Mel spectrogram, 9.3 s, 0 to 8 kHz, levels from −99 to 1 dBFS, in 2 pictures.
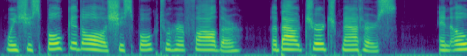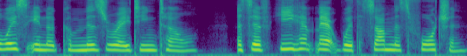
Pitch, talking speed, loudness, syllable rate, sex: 235 Hz, 175 wpm, -18 LUFS, 4.9 syllables/s, female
